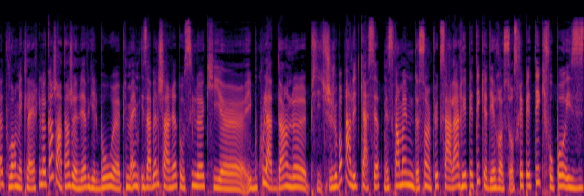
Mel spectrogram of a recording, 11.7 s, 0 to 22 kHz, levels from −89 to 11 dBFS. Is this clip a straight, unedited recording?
yes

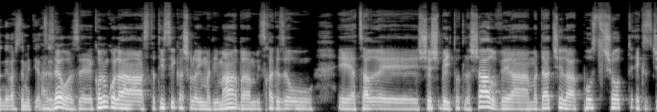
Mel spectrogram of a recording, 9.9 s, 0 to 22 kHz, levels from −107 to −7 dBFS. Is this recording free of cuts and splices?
yes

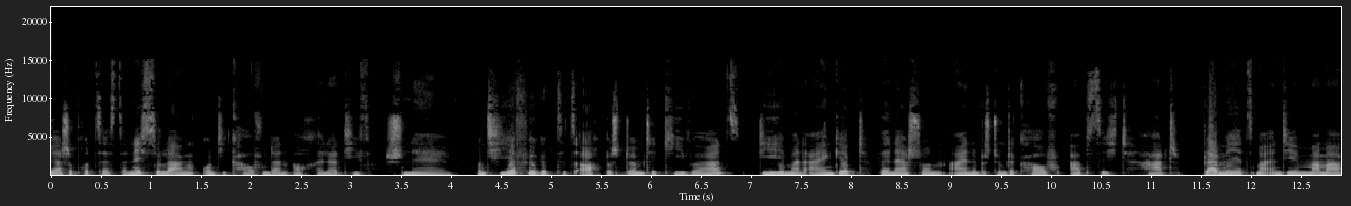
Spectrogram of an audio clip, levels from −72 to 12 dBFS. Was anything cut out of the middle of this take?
yes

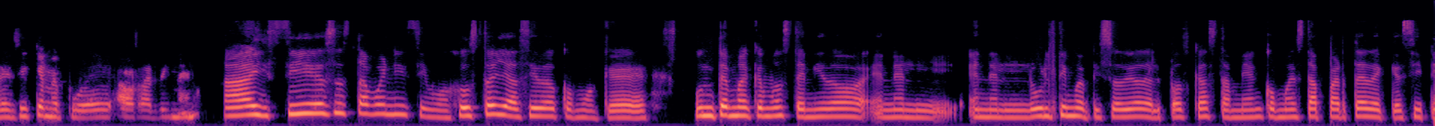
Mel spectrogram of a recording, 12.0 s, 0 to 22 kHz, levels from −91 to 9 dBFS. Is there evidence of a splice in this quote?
yes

